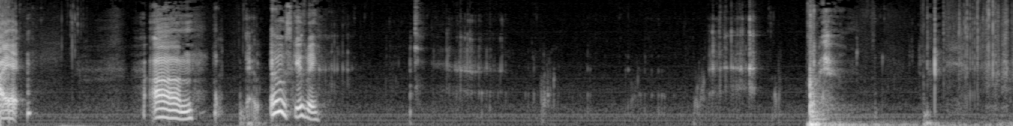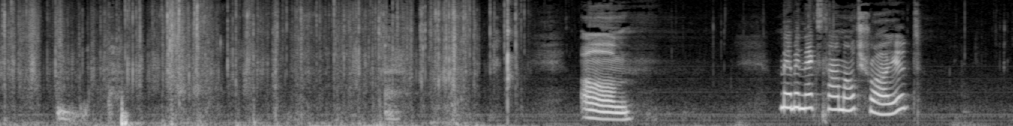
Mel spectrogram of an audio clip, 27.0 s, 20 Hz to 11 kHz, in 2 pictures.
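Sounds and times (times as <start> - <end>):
loud thud: 10.8 - 13.4
wrapping crinkling and tearing: 12.2 - 20.6.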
